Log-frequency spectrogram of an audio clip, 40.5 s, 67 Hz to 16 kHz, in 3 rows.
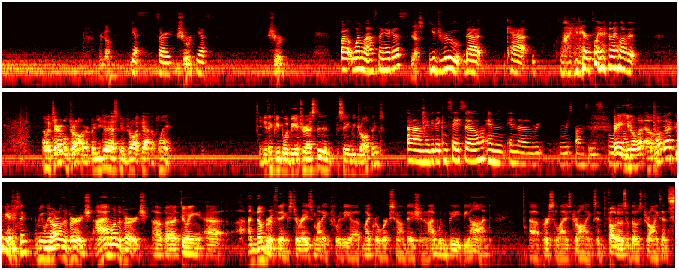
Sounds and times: Speech: 0:01.7 - 0:04.3, 0:05.4 - 0:05.8, 0:06.8 - 0:12.7, 0:14.4 - 0:17.0, 0:18.6 - 0:36.9, 0:37.5 - 0:40.4.

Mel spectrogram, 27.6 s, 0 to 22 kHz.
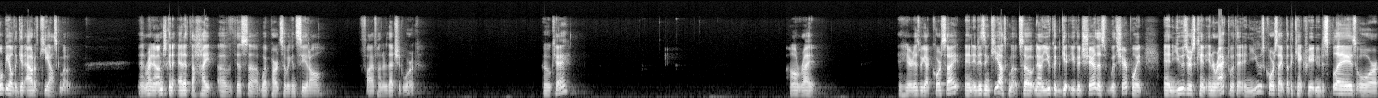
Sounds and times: Speech: 0:00.0 - 0:01.5, 0:02.8 - 0:06.5, 0:07.2 - 0:08.5, 0:10.8 - 0:11.6, 0:15.8 - 0:16.5, 0:18.0 - 0:27.5
Inside, small room: 0:00.0 - 0:27.5.

